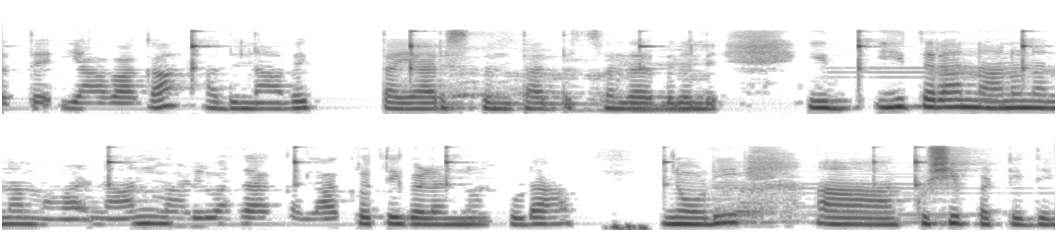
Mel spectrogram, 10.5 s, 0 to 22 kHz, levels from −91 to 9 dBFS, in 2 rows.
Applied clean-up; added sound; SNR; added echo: classical method spectral subtraction.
